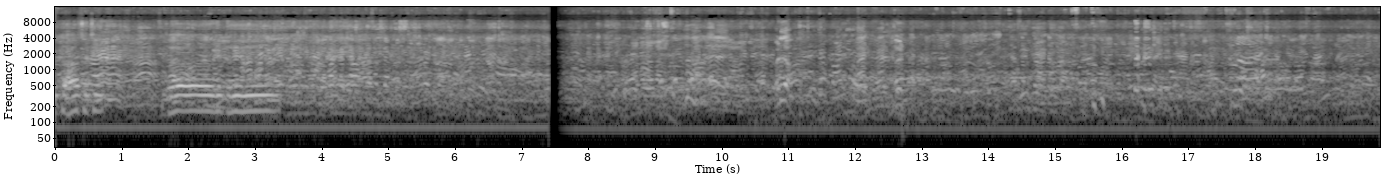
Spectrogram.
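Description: A large crowd murmurs and chatters nearby.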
